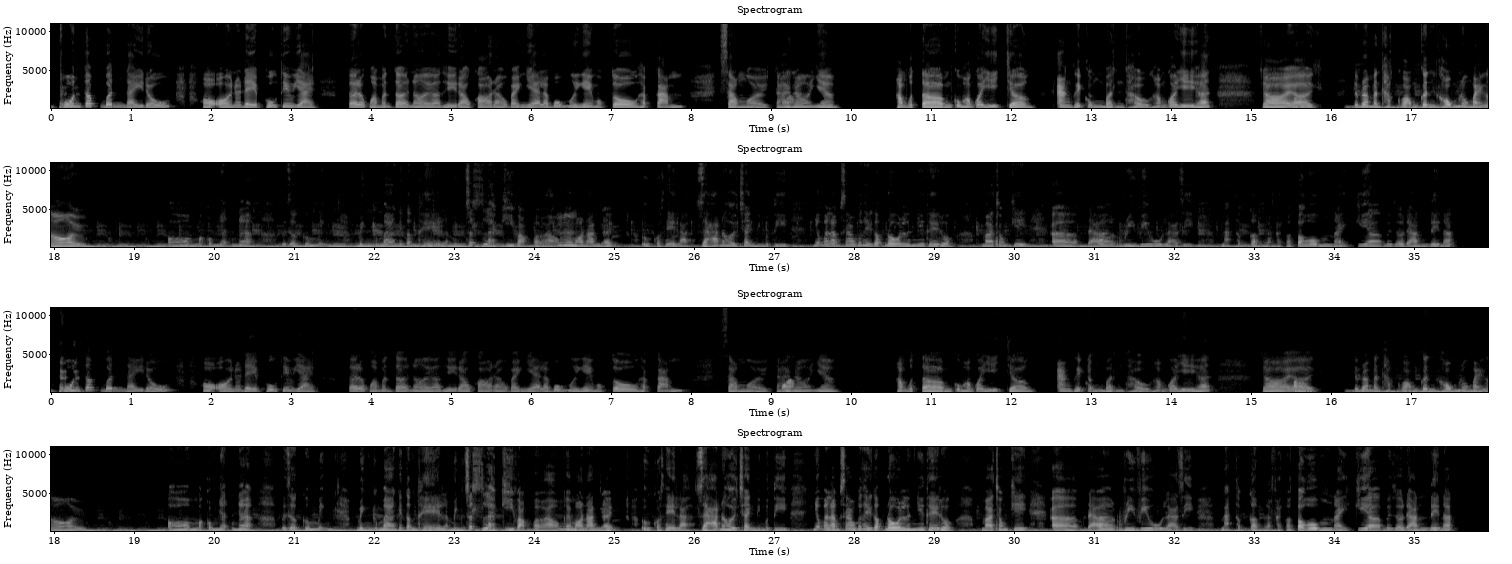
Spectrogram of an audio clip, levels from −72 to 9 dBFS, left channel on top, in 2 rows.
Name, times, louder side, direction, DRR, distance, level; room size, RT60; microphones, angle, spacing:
voice 1, 0.0-3.3 3.7-9.8 10.6-12.3 12.6-15.8 16.3-18.5 24.3-24.6 30.1-30.2, left 6 dB, 50° left, 0.3 m, -29 dB
sound 1, 16.2-33.3, left 1 dB, 85° left, 0.7 m, -33 dB
voice 2, 19.4-25.0 25.4-35.5, right 4 dB, 50° right, 0.5 m, -30 dB
3.8 x 3.1 x 3.4 m
head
